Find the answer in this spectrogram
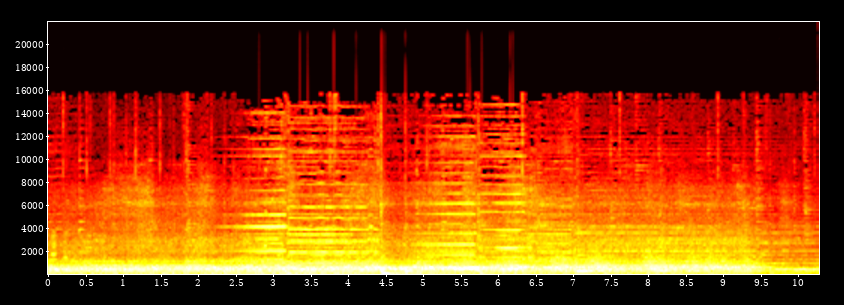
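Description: Budapest metro train running, heard from inside the passenger car: a loud, steady rumble and rush, with background music laid over it. The sound drops somewhat near the end.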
